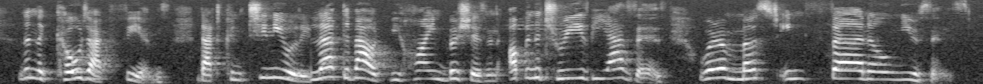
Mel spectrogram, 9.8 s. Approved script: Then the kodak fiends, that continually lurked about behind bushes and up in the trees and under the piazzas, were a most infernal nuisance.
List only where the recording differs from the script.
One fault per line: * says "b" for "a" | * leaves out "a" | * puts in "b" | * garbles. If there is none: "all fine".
* leaves out "and under the"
